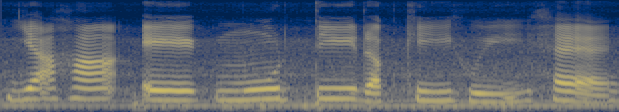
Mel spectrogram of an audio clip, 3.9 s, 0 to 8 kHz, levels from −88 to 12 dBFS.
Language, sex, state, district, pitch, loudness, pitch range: Hindi, male, Madhya Pradesh, Katni, 245 Hz, -15 LUFS, 215-250 Hz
